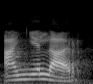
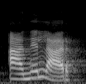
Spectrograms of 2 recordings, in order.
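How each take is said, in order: First: "anelar" as a-nye-LAR; Portuguese NH sound. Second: "anelar" as a-ne-LAR, plain N; silent H. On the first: Teacher imitates learners' mistake, "anelar" with an NH sound. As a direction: say "anelar" with ny in place of N. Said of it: "fazer esse som do português do N H". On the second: Teacher gives the correct verb, "anelar" with silent H. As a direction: say "anelar" without any ny glide. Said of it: "A gente vai simplesmente ignorar esse H". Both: Shown as a demonstration.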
